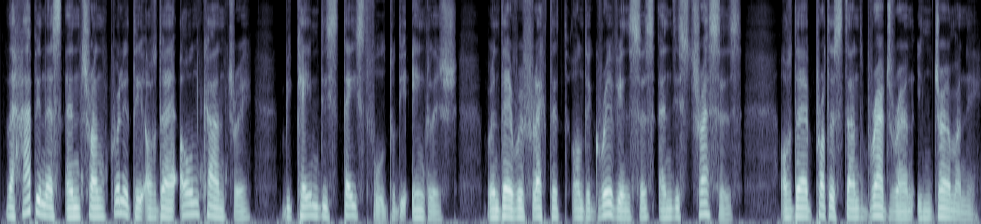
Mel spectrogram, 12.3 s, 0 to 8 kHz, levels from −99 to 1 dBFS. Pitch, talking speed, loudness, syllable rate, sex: 110 Hz, 130 wpm, -20 LUFS, 4.7 syllables/s, male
